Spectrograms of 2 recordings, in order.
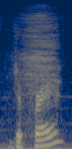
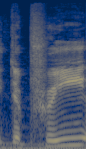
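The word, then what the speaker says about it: Despres: Dupre? Hey, thank you. It's actually Dupree or Dupre, and people really butchered this wonderful last name, and my French ancestors are really mad.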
